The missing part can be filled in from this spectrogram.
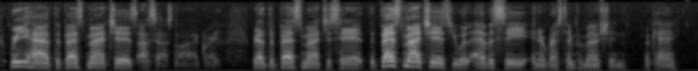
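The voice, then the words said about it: Imitates another person's voice. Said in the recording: “I thought Kurt Angle sounded a bit like Trump here ... you do a better impression ... Have I done the Trump impression on here?”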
